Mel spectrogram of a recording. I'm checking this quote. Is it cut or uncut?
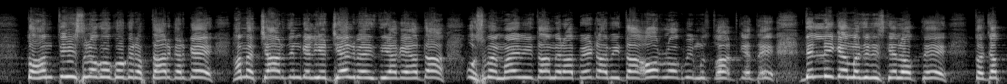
uncut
